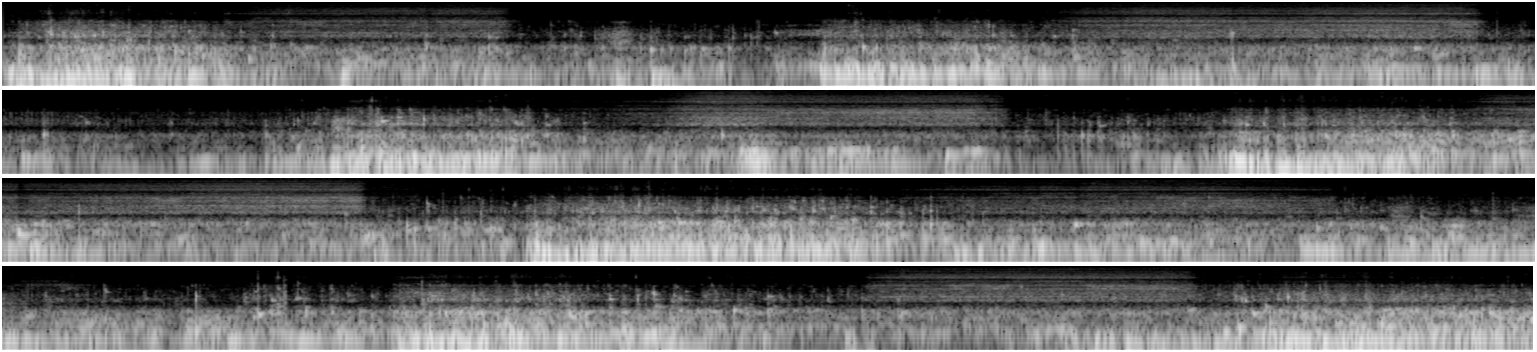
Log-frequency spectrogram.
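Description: A scuba diver breathing through a regulator underwater: a hissing inhalation every four to five seconds, alternating with low, gurgling rushes of exhaled bubbles.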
